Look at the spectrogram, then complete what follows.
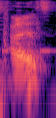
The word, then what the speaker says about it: IELTS: I know there are varied pronunciations of the acronym for English test. It's IELTS.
